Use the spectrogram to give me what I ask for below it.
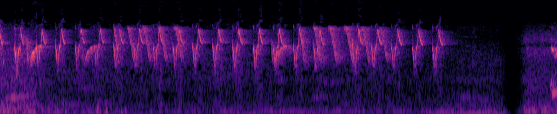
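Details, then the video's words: Ciblek semi (bar-winged prinia) in active song: a steady string of sharp, downward-sweeping high chirps, about two or three a second, ending abruptly with a short silence. "ciblek semi gacor"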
